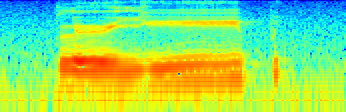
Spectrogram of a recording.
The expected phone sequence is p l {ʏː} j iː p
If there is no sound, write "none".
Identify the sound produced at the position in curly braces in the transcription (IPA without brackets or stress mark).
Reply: ʏː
